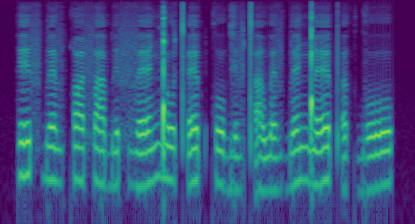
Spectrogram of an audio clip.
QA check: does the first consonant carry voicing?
no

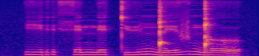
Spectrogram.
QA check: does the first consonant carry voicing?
yes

